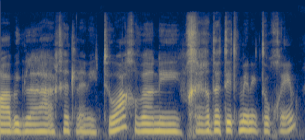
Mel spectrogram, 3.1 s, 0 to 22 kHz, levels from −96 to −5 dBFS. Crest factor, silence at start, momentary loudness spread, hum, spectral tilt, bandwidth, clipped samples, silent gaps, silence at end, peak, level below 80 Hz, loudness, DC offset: 20 dB; 0 s; 6 LU; none; -5 dB/octave; 15.5 kHz; under 0.1%; none; 0.1 s; -8 dBFS; -68 dBFS; -28 LUFS; under 0.1%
